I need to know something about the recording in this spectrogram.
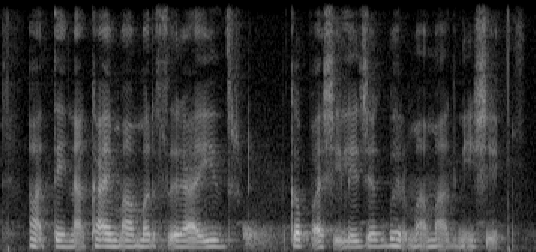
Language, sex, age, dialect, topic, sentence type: Marathi, female, 25-30, Northern Konkan, agriculture, statement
